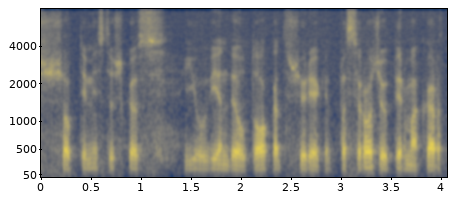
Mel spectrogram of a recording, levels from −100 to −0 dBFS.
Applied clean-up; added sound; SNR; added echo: none; none; none; none.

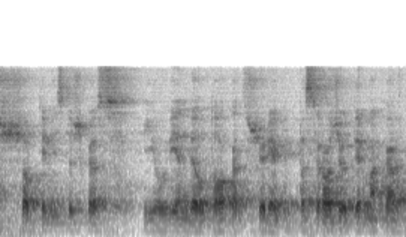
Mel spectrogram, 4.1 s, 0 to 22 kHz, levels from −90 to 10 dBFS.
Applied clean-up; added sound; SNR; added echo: none; none; none; reverberation time 0.8 s.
